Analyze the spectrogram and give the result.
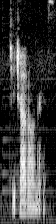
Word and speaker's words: chicharrones: Chachoyes with white rice. – Chicharrones. – Am I saying it right? Chachachones? – Chicharrones.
